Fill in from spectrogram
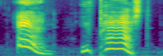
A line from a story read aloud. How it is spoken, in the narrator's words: she cried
